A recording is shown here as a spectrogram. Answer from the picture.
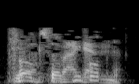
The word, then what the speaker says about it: Volkswagen: Supposed to be the V is an F. Volkswagen.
